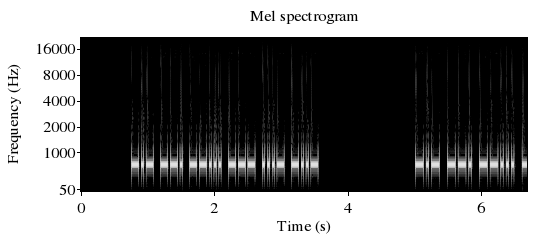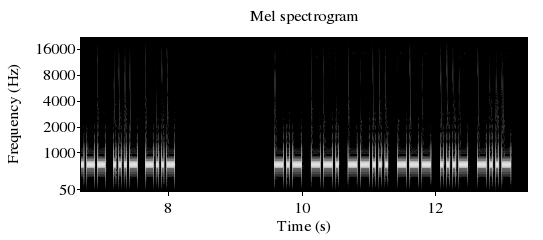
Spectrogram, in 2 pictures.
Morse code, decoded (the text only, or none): KG7OVX KG7OVX KG7OVX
